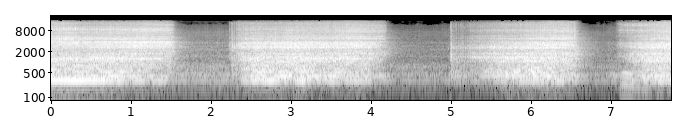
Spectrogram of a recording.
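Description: A woodturning tool cuts into spinning wood on a lathe, giving loud, steady rasping scrapes in three long passes separated by short quiet pauses, with no talking.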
